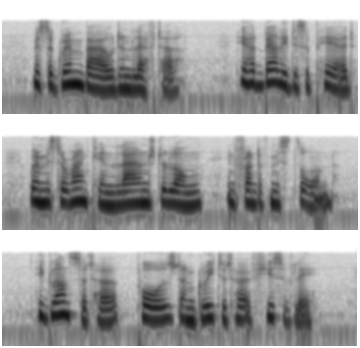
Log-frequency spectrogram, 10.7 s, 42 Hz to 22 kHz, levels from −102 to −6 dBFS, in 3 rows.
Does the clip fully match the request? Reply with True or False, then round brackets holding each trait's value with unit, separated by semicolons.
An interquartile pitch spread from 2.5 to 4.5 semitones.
True (3.0 semitones)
